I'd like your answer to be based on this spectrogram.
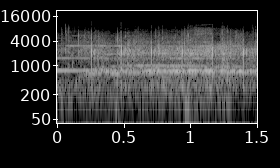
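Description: Audience applause greeting attorney Elizabeth Yeampierre as she receives the Celebrating Women Award, with dense steady clapping from a crowd throughout.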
